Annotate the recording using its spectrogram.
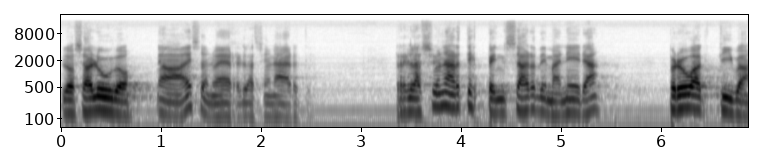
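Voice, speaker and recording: With an Argentine accent, the speaker talks at a very slow pace with ordinary pitch variation. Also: man. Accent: Rioplatense Argentine Spanish. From Argentina, Mar del Plata; Argentina. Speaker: sales speaker and business consultant. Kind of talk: motivational conference talk. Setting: stage with audience. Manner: animated. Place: stage. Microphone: headset.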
